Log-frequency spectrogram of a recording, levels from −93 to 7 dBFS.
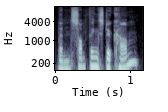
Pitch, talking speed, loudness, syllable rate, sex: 145 Hz, 205 wpm, -16 LUFS, 5.6 syllables/s, male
